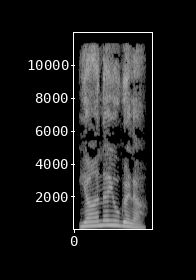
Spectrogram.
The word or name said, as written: ಯಾನಯುಗಳ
